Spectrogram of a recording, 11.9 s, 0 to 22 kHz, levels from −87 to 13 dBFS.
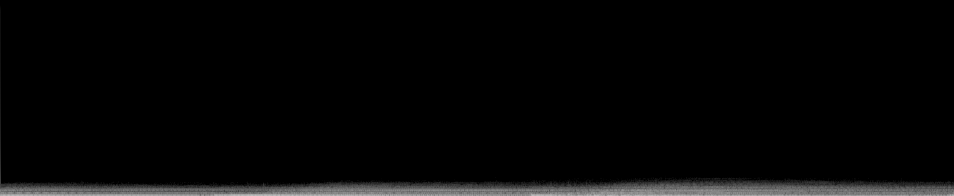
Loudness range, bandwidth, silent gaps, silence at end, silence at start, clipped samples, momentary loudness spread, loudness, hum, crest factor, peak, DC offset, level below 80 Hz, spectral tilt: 4 LU; 1.6 kHz; none; 0 s; 0 s; under 0.1%; 10 LU; -25 LUFS; none; 12 dB; -12 dBFS; under 0.1%; -50 dBFS; -16.5 dB/octave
